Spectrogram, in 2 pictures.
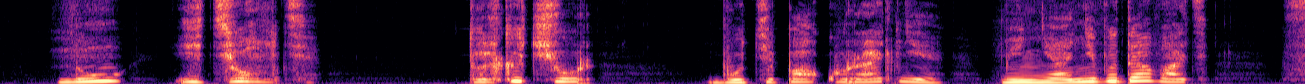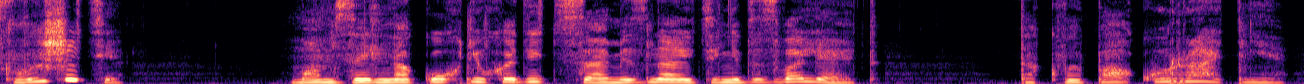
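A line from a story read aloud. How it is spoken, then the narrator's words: Cheerful whisper. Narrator (Russian): весело шептала Дуняша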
